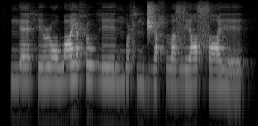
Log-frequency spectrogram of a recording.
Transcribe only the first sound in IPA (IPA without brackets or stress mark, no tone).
ŋ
